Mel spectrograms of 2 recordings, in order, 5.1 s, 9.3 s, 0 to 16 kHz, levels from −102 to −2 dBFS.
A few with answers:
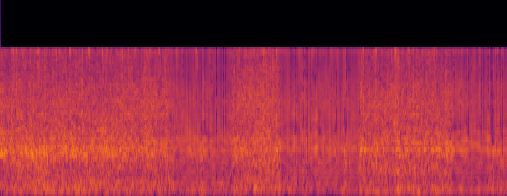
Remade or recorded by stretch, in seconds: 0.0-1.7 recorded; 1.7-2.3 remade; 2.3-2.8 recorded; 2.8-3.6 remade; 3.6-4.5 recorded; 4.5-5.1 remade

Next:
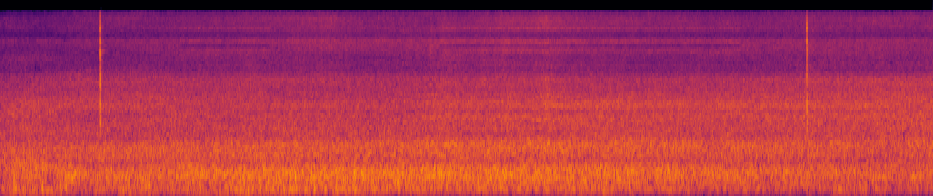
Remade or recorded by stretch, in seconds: 0.0-1.8 recorded; 1.8-2.7 remade; 2.7-4.4 recorded; 4.4-7.4 remade; 7.4-9.3 recorded

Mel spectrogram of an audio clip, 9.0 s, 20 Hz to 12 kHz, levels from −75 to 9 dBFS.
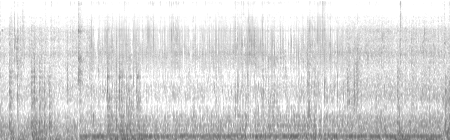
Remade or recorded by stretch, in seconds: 0.0-1.8 recorded; 1.8-6.9 remade; 6.9-9.0 recorded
